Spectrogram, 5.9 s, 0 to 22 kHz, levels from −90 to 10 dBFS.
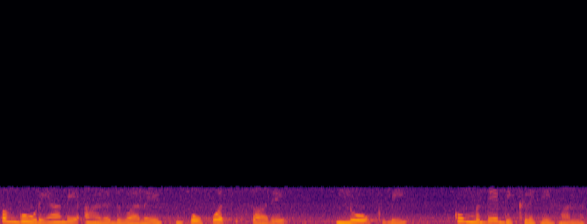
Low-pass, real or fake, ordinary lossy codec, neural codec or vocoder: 3.6 kHz; fake; none; codec, 16 kHz in and 24 kHz out, 1 kbps, XY-Tokenizer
